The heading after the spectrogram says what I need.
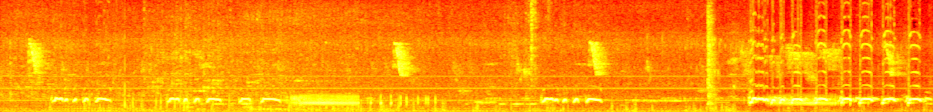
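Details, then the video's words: Zebra dove manggung song used as a lure to excite other perkutut: trilled, bouncing coo phrases repeated in clusters, a rasping burst in between, and a closing run of rapid looping notes with background ticking. "Suara perkutut pancingan birahi dan emosi,the sound of turtle doves to lure passion and emotion"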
